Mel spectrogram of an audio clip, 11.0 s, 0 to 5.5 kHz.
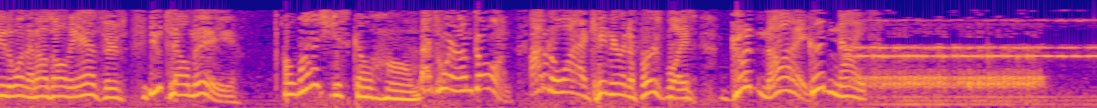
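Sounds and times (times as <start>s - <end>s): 
speech: 0.0s - 9.1s
telephone bell ringing: 8.5s - 10.9s.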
